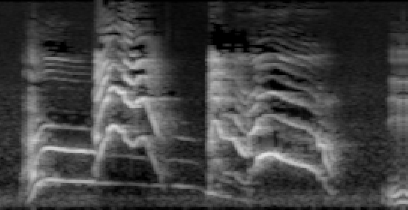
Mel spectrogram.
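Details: Red sesame Shiba Inu male puppy aged nine weeks, 'singing' on cue into a mobile phone: a short rising yelp, a wavering arched howl, then a second falling howl of about a second, with a person's voice.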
